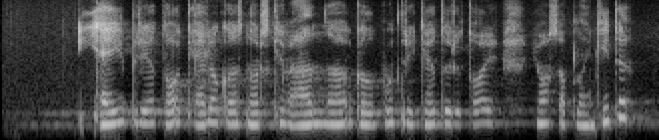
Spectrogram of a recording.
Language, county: Lithuanian, Panevėžys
